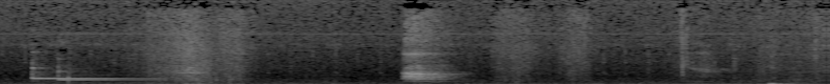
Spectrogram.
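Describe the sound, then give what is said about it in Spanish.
A two-tone doorbell chime at a door rings once suddenly at night, a clear ding-dong that fades out, followed by quiet with soft breathing and faint rustling. “cuando de repente suena el timbre de la puerta.”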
